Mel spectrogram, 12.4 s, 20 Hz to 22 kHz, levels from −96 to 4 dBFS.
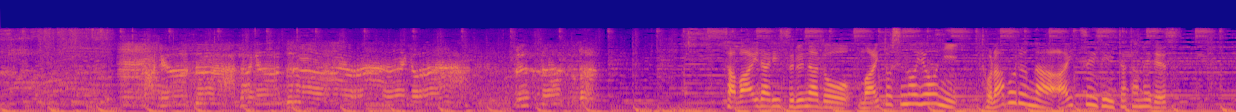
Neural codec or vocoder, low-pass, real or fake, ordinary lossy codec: none; none; real; none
